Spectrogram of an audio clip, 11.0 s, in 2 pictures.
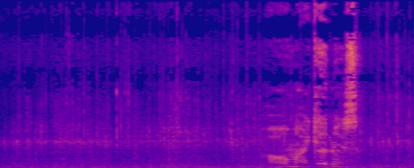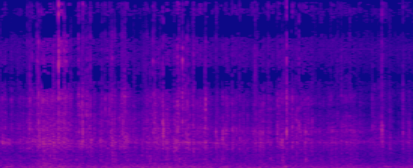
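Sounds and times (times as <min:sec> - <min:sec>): heavy rain on pavement: 0:00.0 - 0:11.0.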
